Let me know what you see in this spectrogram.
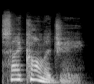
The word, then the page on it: psychology: British English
